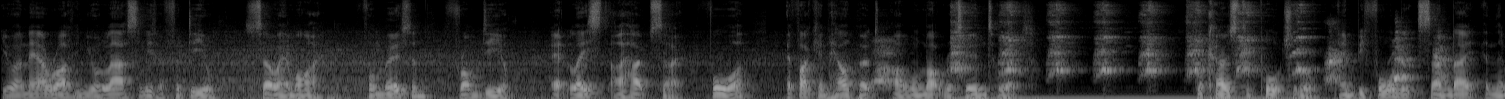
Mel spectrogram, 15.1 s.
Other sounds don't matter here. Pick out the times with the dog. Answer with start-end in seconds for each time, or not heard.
8.7-14.5.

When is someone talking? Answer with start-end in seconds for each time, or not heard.
0.0-10.4, 11.9-15.0.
